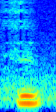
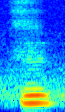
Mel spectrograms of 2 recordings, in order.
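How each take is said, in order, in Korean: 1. 모음은 울림이 있고 입술을 둥글게 하지 않은 'uh' 소리입니다. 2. 모음은 울림이 있고 입술을 둥글게 하지 않은 'uh' 소리입니다.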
